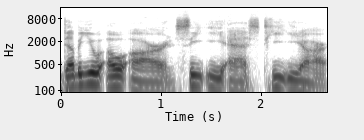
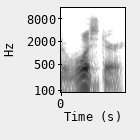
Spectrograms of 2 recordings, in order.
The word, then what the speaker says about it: Worcester: pronounced super weird like w o r c e s t e r and it definitely sounds like or it looks like Worcester but that town is Wooster if you're from there.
